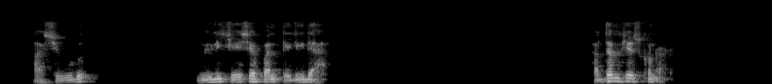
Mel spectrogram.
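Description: An elderly man speaks calmly in short bursts over an online call.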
